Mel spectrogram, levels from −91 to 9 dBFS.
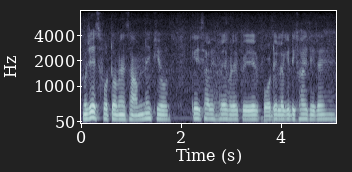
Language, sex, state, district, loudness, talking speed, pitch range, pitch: Hindi, male, Madhya Pradesh, Umaria, -16 LUFS, 210 wpm, 115-125 Hz, 120 Hz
